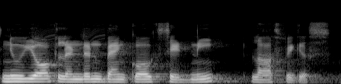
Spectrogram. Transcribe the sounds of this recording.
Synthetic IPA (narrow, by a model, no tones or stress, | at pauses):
njuːjɔːɾklɐ̃ɳɖə̃nbɛ̃ːŋkɔːksɪɖnilaːsʈʋɪɡəs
